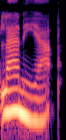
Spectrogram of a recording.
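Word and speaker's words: lagniappe: limber, expressive, handy word, lagnap. They pronounce it Lanniap. It is Spanish, so they said.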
